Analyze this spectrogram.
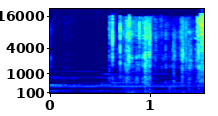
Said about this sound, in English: I'm going to put it in this baggie. I'm going to zip the baggie up. And I'm going to put it over here.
